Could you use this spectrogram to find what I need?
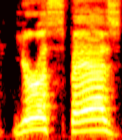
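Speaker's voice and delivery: ordinary delivery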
